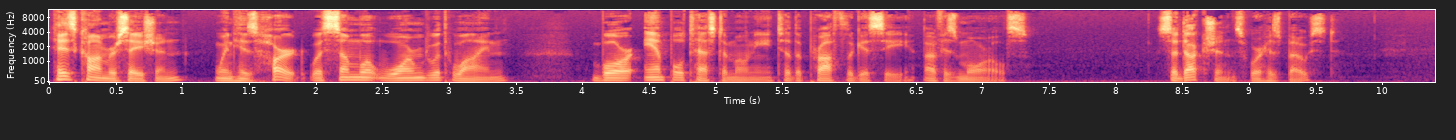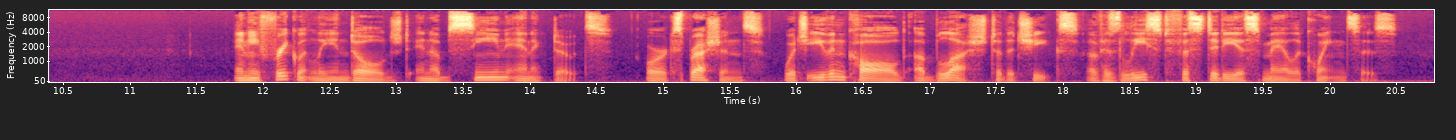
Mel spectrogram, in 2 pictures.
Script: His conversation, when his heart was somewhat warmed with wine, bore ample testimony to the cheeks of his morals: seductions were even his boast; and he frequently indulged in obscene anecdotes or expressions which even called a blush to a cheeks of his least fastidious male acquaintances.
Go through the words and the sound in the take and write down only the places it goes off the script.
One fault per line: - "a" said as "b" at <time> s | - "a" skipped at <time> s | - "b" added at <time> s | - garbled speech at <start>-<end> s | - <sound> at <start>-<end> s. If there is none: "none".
- "cheeks" said as "profligacy" at 5.7 s
- "even" skipped at 9.1 s
- "a" said as "the" at 17.6 s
